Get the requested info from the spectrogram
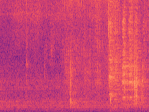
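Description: Faint rustling and crackling of the plastic release liner being peeled off sticky-back plate-mounting tape on a flexo plate cylinder, picking up about a second in and a little louder toward the end.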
